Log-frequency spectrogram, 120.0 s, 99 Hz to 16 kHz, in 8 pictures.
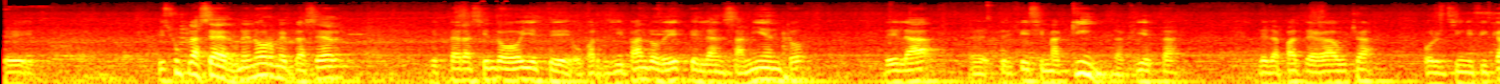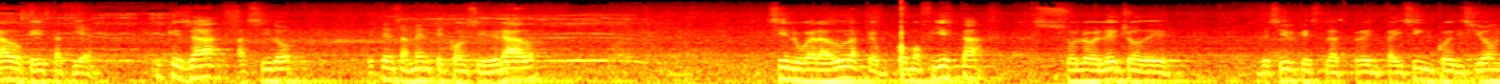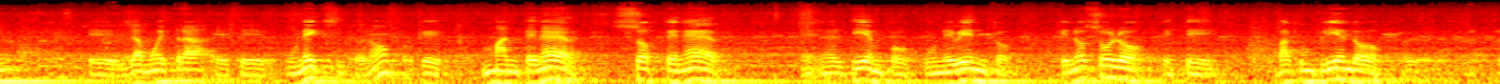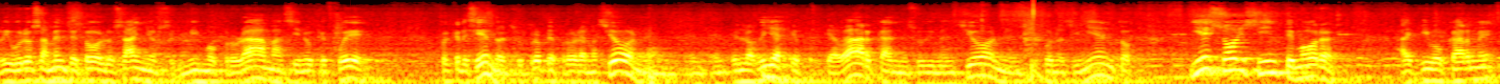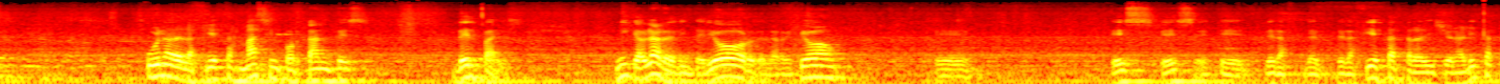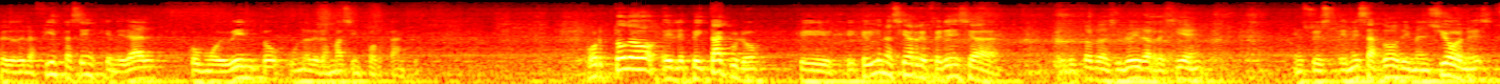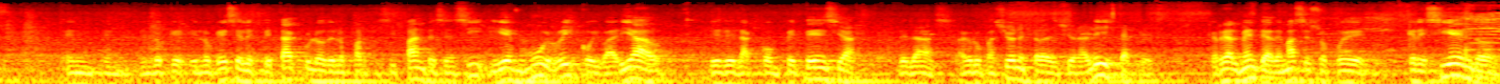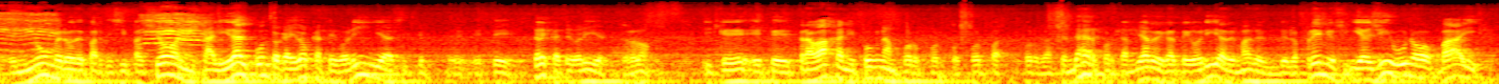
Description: Palabras del ministro de Turismo
El ministro de Turismo, Tabaré Viera, participó este miércoles 9 en el lanzamiento de la 35.ª edición de la Fiesta de la Patria Gaucha.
